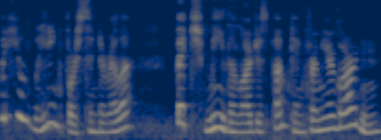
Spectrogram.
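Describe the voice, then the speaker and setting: Against clear background noise, a woman puts on a high-pitched character voice and talks at a very fast pace. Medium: read story.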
